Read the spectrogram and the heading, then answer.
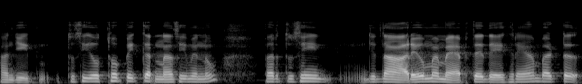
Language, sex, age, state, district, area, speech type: Punjabi, male, 30-45, Punjab, Amritsar, urban, spontaneous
